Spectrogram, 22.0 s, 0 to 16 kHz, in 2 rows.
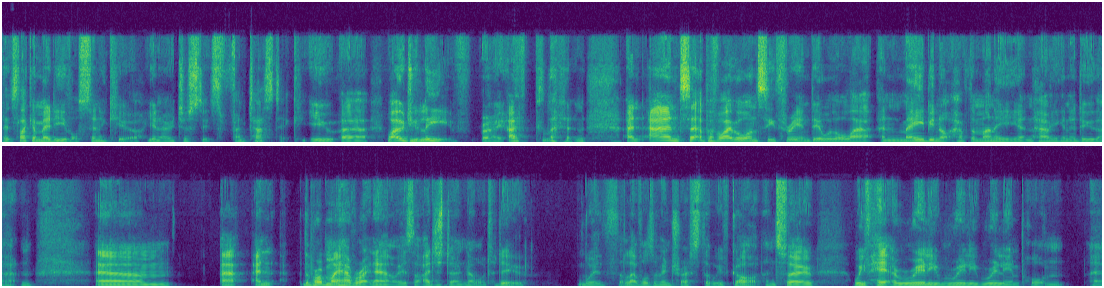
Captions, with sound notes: it's like a medieval sinecure, you know, just, it's fantastic. Why would you leave, right, (laughs) and set up a 501c3 and deal with all that? And maybe not have the money, and how are you gonna do that? And the problem I have right now is that I just don't know what to do with the levels of interest that we've got. And so we've hit a really, really, really important,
